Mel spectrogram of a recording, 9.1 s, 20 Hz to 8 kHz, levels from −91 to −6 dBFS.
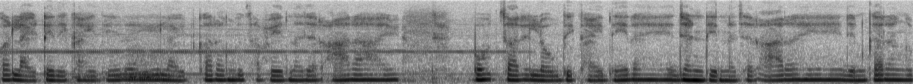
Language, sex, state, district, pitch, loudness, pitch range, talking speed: Hindi, female, Chhattisgarh, Kabirdham, 175 Hz, -17 LUFS, 165-180 Hz, 185 wpm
